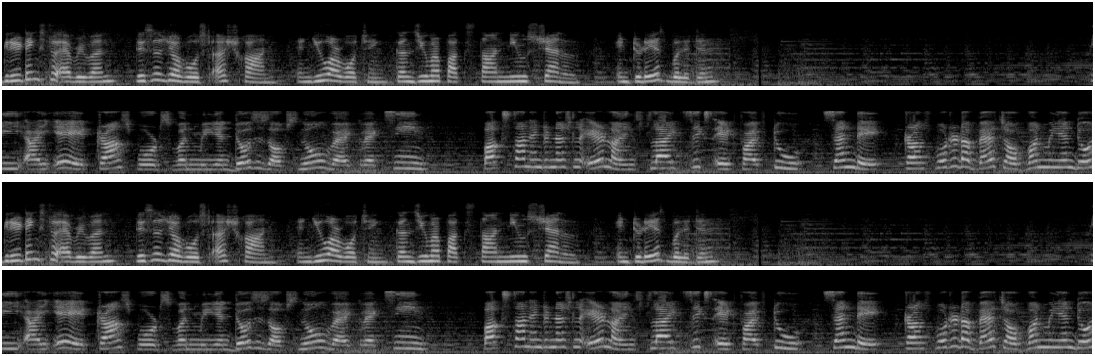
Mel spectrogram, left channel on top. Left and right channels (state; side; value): identical; both; correlation 1.00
